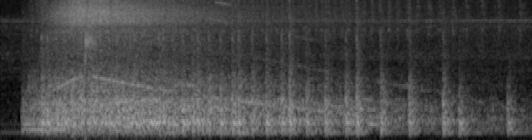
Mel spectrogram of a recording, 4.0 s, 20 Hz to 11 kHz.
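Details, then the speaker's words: Sebo Professional G1 upright vacuum after reassembly: the motor whirrs with irregular ticking clicks and the fault persists. Brush drive noise; owner suspects a defective belt, but the cause is not pinned down. "I'm gonna plugged in let's see how it goes no good still doing it unbelievable"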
